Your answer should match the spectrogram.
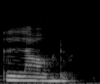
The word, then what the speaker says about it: laud: Next words in our category of praising is loud. It's not L-O-U-D, instead it is L-A-U-D, but the pronunciation stays the same.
